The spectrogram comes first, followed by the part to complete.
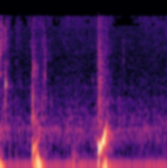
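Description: Water-drop sounds made with the mouth: two short plops, each rising quickly in pitch, about half a second in and again just past a second. The tongue and soft palate make them, with a few faint tongue clicks between.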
